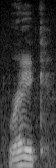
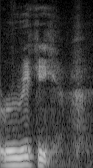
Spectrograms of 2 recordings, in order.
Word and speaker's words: Ruike: wait help me rake yes that's right it's pronounced break and not Ricky which it's a chinese-made knife I know that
